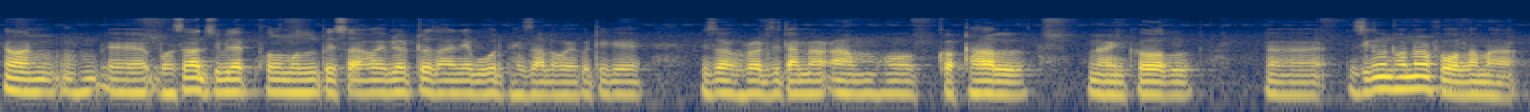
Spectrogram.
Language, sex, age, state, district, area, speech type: Assamese, male, 30-45, Assam, Nagaon, rural, spontaneous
